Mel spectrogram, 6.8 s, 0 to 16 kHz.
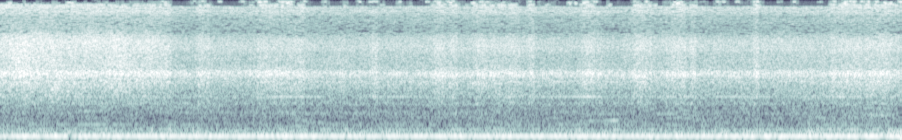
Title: Misfiring BMW 3 SERIES 2.0 318i (09/05 - 08/07)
